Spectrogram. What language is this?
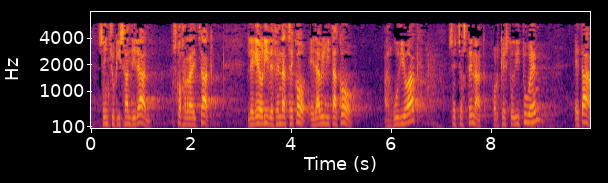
Basque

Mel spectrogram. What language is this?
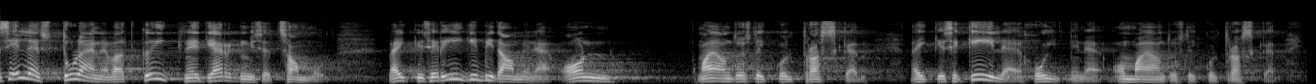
Estonian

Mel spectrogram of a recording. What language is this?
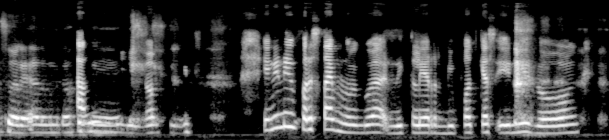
Indonesian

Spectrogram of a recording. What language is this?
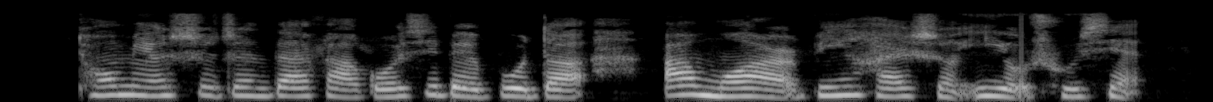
Chinese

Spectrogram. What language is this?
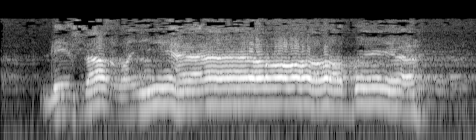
Arabic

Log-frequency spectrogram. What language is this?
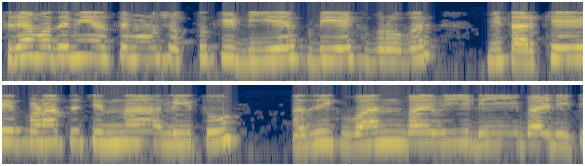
Marathi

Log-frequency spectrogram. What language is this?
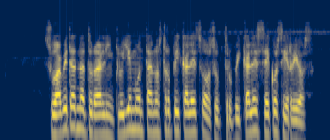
Spanish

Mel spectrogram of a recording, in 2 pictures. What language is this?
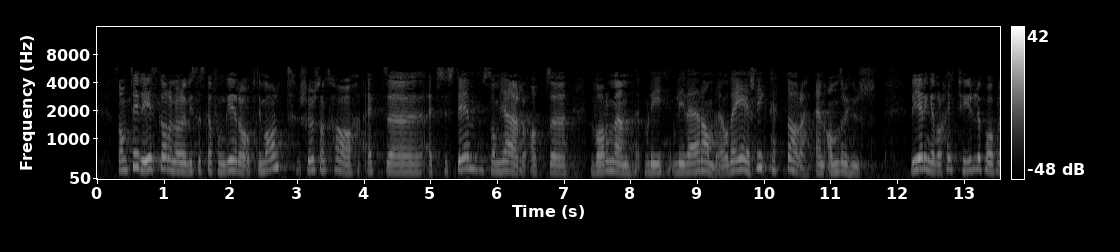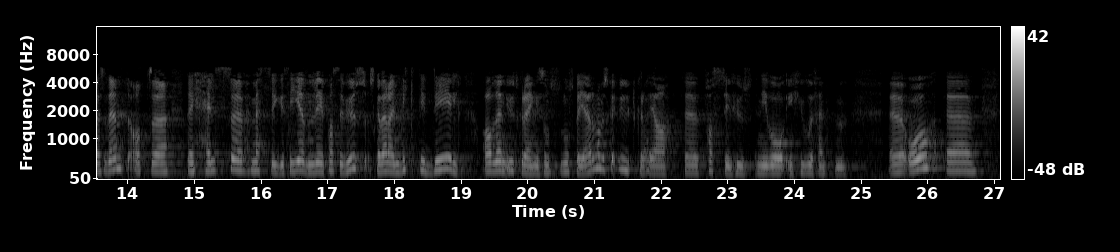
Norwegian Nynorsk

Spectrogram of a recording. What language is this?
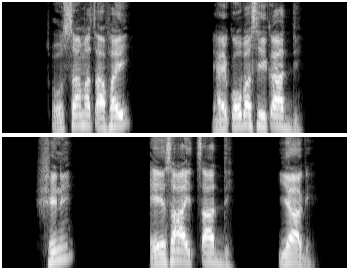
Dawro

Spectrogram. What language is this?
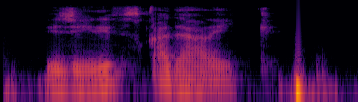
Kabyle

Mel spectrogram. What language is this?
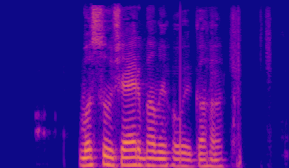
Saraiki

